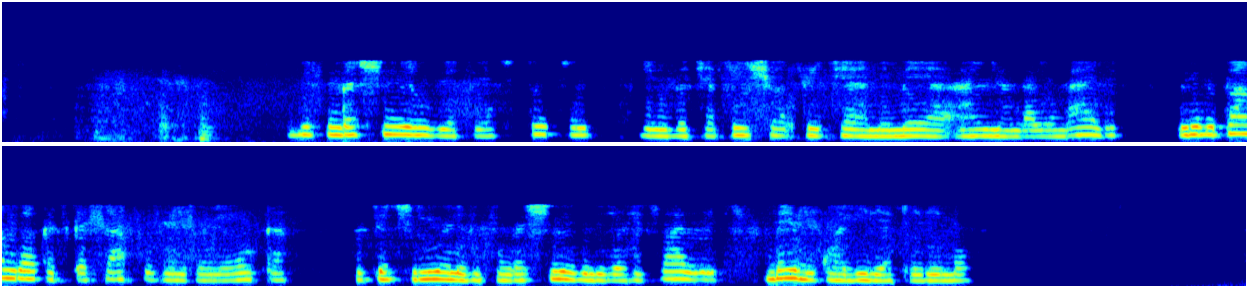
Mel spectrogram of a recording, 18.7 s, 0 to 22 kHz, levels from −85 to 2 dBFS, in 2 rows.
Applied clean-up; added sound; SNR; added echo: neural mask model Resemble Enhance denoiser.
